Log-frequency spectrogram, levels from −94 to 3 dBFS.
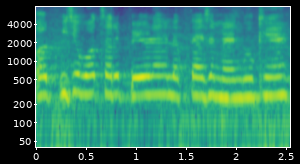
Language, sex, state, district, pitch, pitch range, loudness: Hindi, male, Maharashtra, Mumbai Suburban, 280 Hz, 275-290 Hz, -13 LUFS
